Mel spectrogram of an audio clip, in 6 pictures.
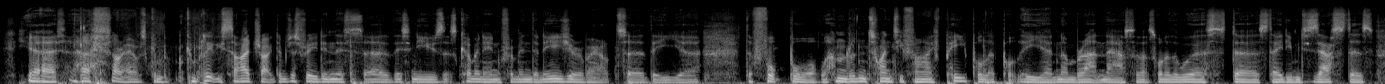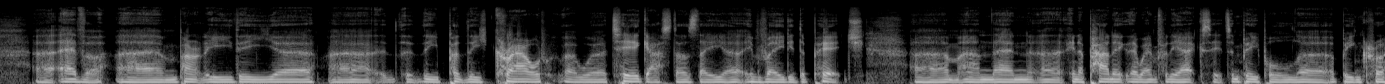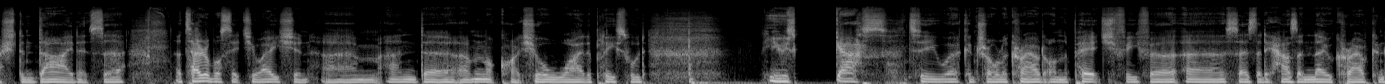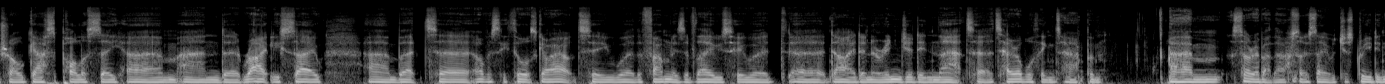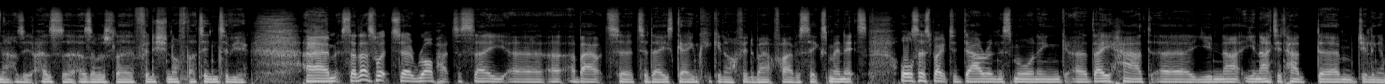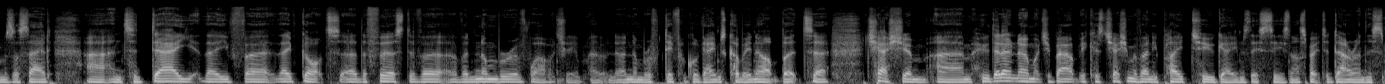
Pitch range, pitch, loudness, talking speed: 110-125 Hz, 115 Hz, -23 LUFS, 195 wpm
